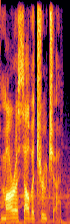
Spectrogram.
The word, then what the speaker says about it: Mara Salvatrucha: groups in the world and its name is pronounced as Mara salvatrucha so if you meet someone with huge tattoos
